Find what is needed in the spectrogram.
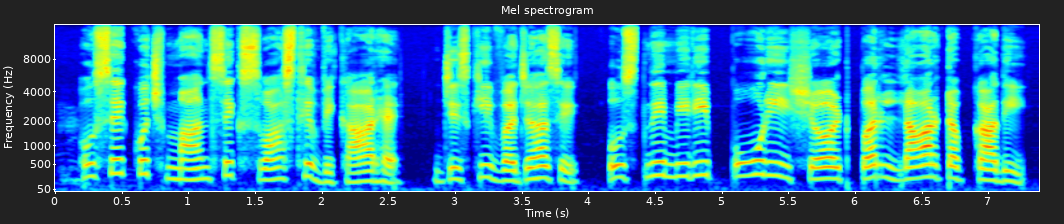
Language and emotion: Hindi, disgusted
